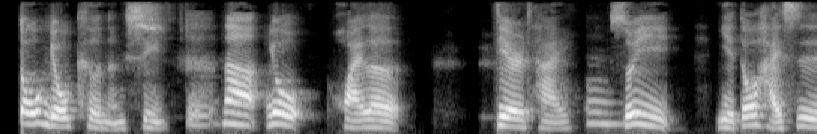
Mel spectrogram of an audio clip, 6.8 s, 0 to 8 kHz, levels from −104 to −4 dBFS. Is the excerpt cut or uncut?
uncut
